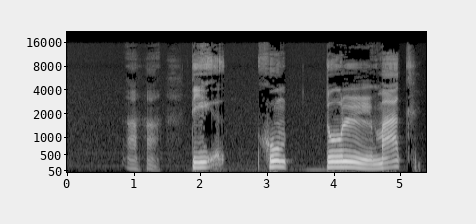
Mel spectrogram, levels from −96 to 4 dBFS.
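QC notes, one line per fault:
3.76–4.92 s, automatic gain falling: the gain control judged the input too loud and pulled its gain down by about 10 dB, so the speech and the room noise sink together.
4.83–5.21 s, automatic gain rising: after the input dropped by about 17 dB, the gain control climbed back about 4 dB, so the speech and the background swell together.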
